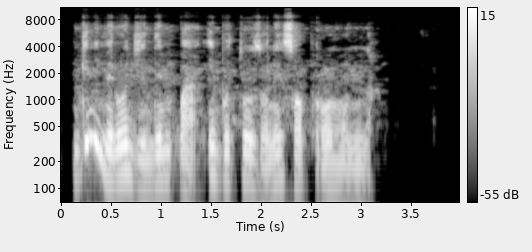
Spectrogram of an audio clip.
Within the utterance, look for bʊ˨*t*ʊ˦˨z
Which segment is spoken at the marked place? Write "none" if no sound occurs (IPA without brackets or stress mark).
t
